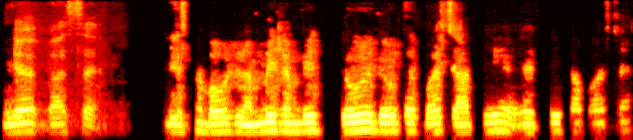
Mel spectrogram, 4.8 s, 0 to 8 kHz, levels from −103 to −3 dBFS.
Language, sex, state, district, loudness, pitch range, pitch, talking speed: Hindi, male, Bihar, Madhepura, -17 LUFS, 120-135 Hz, 130 Hz, 190 wpm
